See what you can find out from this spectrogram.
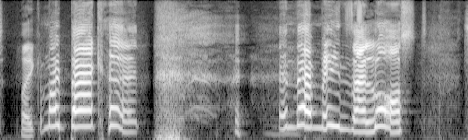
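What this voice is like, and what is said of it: Imitates another person's accented voice. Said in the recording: “That's my impersonation of every NXT UK women's... It's the accent.”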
